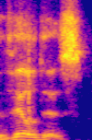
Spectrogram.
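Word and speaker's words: Wilders: well of course the Dutch and germ say Pronounce W as so vildor apparently he's been in politics for 25 years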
